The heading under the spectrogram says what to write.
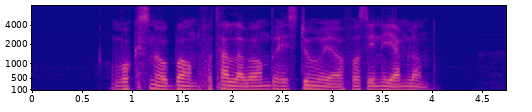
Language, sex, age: Norwegian, male, 19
